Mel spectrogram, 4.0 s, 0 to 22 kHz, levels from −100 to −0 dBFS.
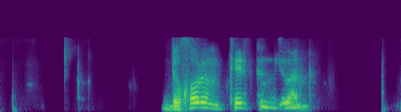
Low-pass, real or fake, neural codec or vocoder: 5.4 kHz; fake; codec, 16 kHz, 1 kbps, X-Codec, HuBERT features, trained on general audio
